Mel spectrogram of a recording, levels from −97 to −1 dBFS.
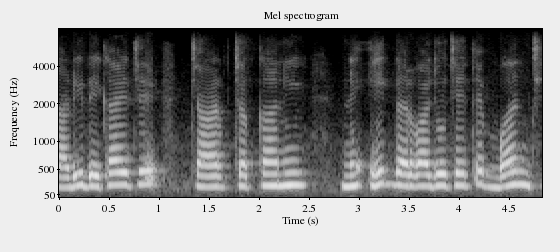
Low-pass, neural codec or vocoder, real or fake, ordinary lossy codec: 7.2 kHz; codec, 44.1 kHz, 7.8 kbps, Pupu-Codec; fake; Opus, 32 kbps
